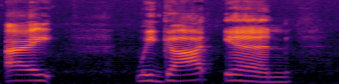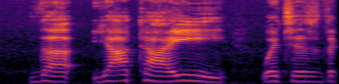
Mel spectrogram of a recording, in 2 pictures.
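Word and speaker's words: 屋台: Oh, Joe, I we got in the Yatai, which is the correct pronunciation for the food vendors in the streets of Japan.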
